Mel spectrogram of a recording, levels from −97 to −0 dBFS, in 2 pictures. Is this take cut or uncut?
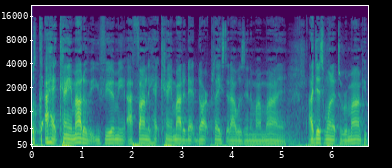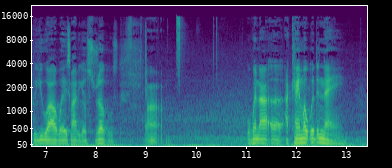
cut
